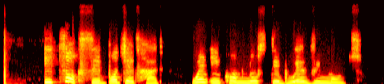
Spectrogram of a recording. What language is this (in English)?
Nigerian Pidgin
